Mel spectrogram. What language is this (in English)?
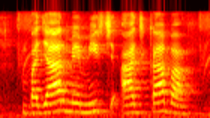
Bhojpuri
